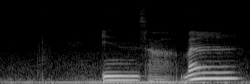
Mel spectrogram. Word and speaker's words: 인사말: 머리말, 인사말. 얘는 그러니까 우리가 평소에 발음을 잘못한다고 생각하시면 돼요. 머릿말, 인사말 이렇게 니은을 덧나게 발음하는 게 표준 발음이 아니고, 얘는 요거 자체가 표준 발음입니다.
